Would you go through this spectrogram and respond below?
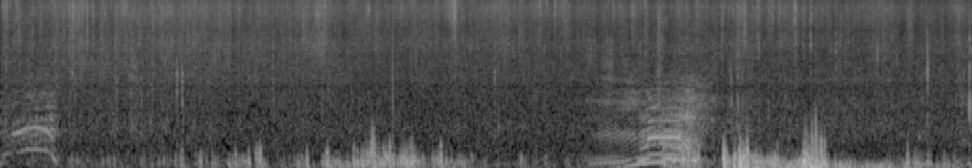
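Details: Belgian Blue x Beef Shorthorn cattle, three-year-old cows with five to seven-month-old calves, in Australia's Eastern States; a short rising moo near the start, then a louder wavering low moo midway, with shuffling and knocking noises throughout.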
